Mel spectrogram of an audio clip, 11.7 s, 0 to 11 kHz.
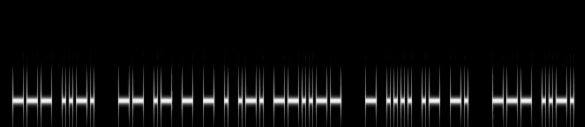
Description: Morse code, heard as a keyed tone, about 17 wpm, 700 Hz. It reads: OF MATTER, THAN OF
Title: Sentences from Top 1400 Words 17wpm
